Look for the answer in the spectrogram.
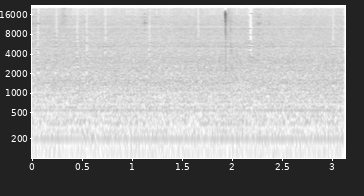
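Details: Bicycle disc brake after loosening the caliper bolts, pulling the brake and retightening to centre the caliper: soft, steady whir as the wheel spins, quiet, with no scraping or rhythmic rotor rub.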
